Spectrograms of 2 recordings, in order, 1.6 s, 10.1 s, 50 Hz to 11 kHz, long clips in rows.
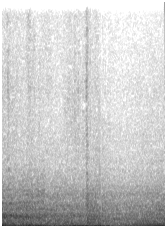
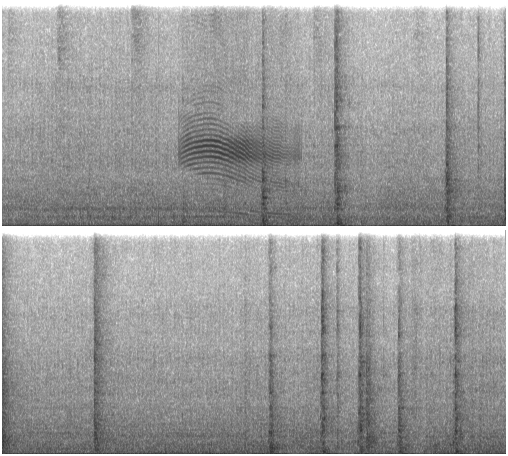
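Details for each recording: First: Isuzu MU-7 after repair, a previously unserviced vehicle that clunked from the centre of the driveline under hard acceleration and shook at speed (cracked universal joint suspected): now low, even engine and road rumble under hard acceleration, no clunk or knock. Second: Isuzu MU-7 driveline clunk: sharp metallic clunks under a low idle rumble as the truck is rocked, heard from the middle; customer reports jerking with noise when driving, never serviced; suspected broken universal joint.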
